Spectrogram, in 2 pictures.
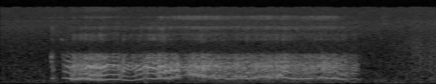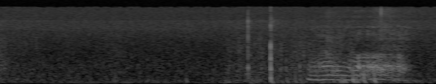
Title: Fender in REM sleep + snoring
